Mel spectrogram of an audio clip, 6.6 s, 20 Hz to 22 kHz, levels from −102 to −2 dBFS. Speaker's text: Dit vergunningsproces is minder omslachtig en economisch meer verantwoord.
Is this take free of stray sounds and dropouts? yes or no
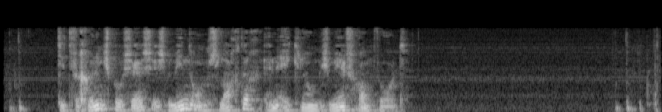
yes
